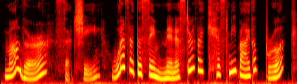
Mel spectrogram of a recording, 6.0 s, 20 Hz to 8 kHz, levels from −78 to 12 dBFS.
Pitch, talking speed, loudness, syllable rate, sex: 250 Hz, 140 wpm, -17 LUFS, 4.2 syllables/s, female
